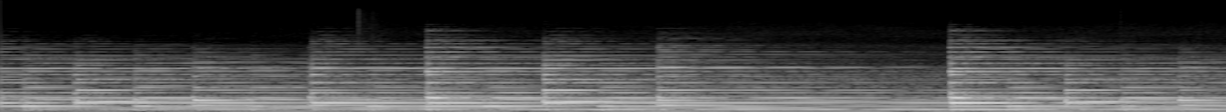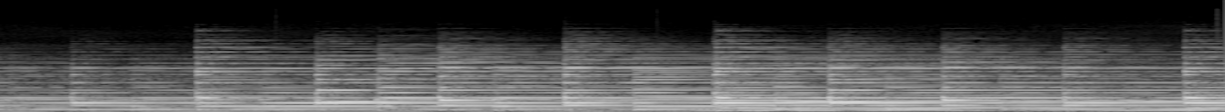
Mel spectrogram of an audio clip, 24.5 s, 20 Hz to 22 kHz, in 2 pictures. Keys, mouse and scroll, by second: 1.0 scroll down 1, 2.6 scroll up 1, 3.9 click, 4.3-4.6 scroll down 1, 4.6 scroll up 1, 5.5 scroll down 1, 6.5 click, 7.3 scroll down 1, 8.3-9.4 typing, 9.7 scroll up 1, 10.7 click, 11.1-11.5 scroll down 1, 12.4-13.3 scroll up 1, 13.3 click, 15.6 click, 16.0-16.4 scroll down 1, 17.6-18.0 scroll up 1, 18.0-18.3 scroll down 1, 18.7 ctrl+z, 19.1 scroll down 1, 19.5-20.0 scroll up 1, 20.6 scroll down 1, 22.0-22.4 scroll up 1, 22.4-23.1 scroll down 1, 23.7-24.5 scroll up 1.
